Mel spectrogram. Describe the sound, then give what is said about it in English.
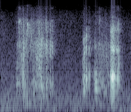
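A person burps once, a brief, faint throaty belch, followed by a few short soft sounds. “I burped too on the air, like you did”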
